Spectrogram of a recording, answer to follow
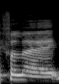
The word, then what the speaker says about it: fillet: cracked up over that we say fillet yes the T is silent in case Ricky doesn't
